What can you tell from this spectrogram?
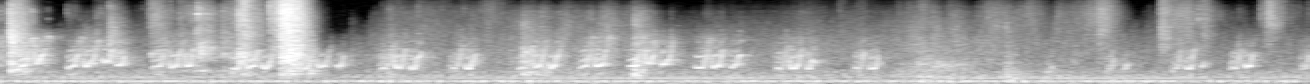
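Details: A guinea pig gives short, repeated high squeaks, "pui pui," over a steady low hum while dishes are being washed.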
